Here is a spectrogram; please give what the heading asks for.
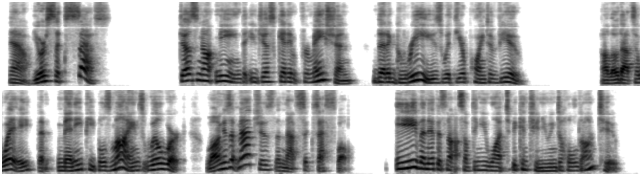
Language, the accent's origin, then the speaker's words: English; Canada; I'm a Canadian living in Canada still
